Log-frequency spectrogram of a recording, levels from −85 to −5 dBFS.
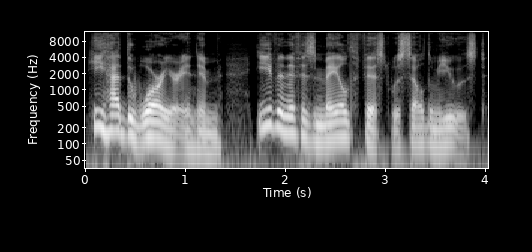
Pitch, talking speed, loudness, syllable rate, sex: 115 Hz, 210 wpm, -18 LUFS, 5.0 syllables/s, male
